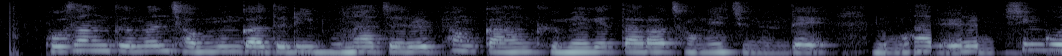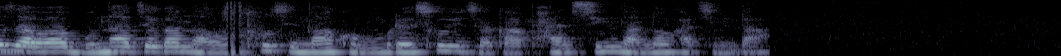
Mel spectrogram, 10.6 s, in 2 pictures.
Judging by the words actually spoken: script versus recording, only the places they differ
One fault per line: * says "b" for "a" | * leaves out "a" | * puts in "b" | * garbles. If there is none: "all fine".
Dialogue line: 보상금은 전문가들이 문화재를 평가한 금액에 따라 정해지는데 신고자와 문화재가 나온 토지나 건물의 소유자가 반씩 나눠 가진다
* garbles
